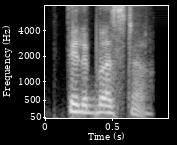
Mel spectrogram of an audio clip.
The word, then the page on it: filibuster: Indian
